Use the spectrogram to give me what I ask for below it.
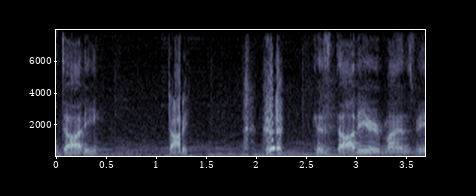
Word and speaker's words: DOTY: will be Noobs.DOTY, or D-O-T-Y. I don't know how to pronounce his name, but I believe it's DOTY. I like saying Doty better than Dotty.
